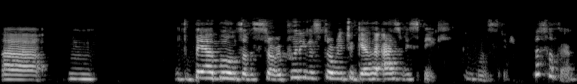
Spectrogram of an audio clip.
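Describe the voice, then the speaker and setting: A woman with a non-native accent, high in pitch with ordinary pitch variation, fairly quick yet marked by long, frequent pauses and big swings in loudness. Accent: noticeable non-native accent in English. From Mediterranean region. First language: not English. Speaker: podcast co-host, PhD student. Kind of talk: casual chat.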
